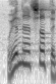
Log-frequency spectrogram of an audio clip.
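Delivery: high, wry surprised aside; a touch of surprise, pitched high; mock surprise. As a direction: act caught off guard, amused. Retold surprised thought.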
